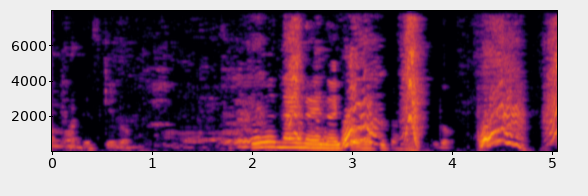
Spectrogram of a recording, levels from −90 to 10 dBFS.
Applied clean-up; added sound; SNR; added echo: classical method Wiener filter.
